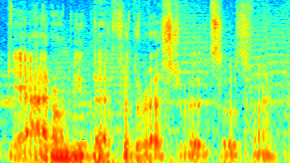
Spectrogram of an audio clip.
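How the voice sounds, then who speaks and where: A man streaming who deliberately talks in a higher, feminized voice, rambling, swearing and laughing as he chats and tells a joke into a cheap desk mic. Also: over music. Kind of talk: casual stream chat and joke telling. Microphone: cheap desk mic with poor pop filter.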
